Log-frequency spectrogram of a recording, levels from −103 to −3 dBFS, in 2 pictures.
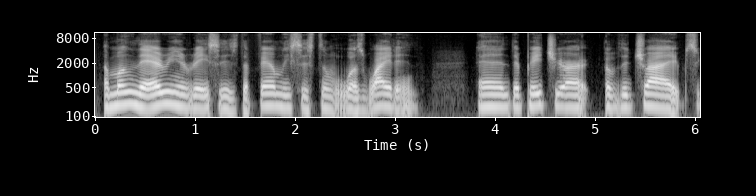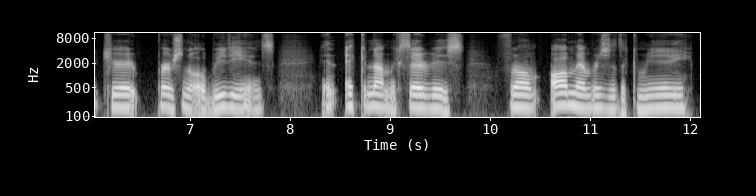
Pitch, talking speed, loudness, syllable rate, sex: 165 Hz, 135 wpm, -18 LUFS, 5.2 syllables/s, female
